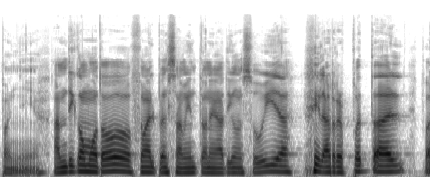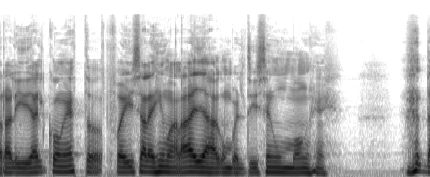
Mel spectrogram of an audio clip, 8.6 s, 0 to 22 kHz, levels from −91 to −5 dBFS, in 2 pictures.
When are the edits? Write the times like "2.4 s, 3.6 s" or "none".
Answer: 1.4 s, 3.0 s, 4.1 s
